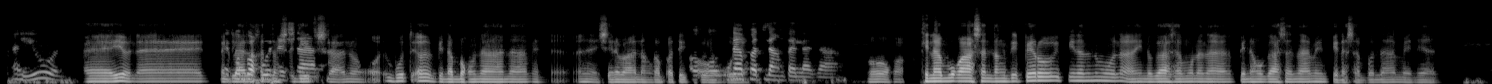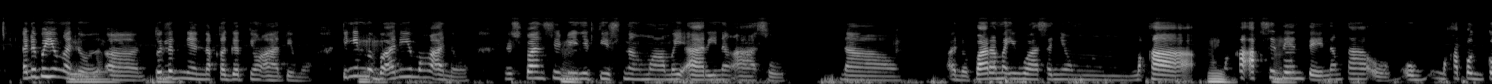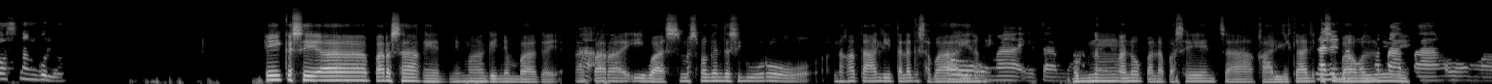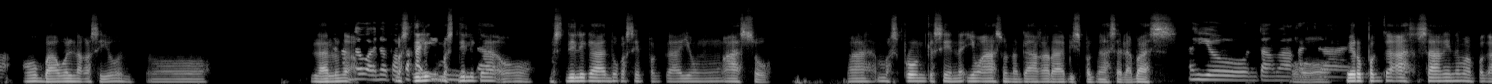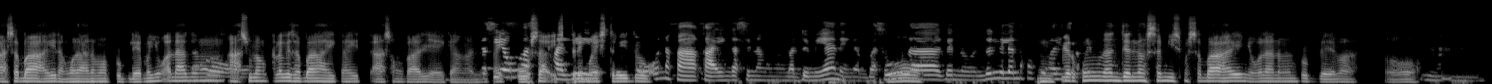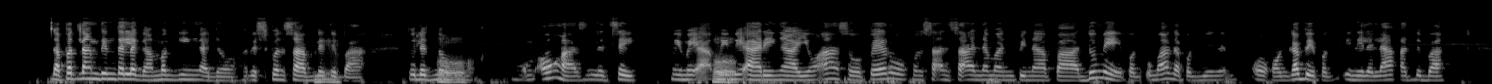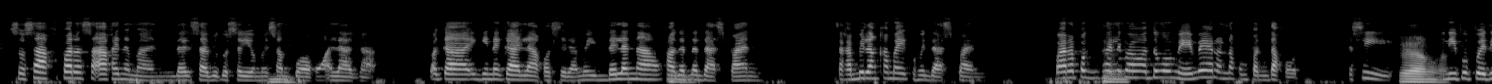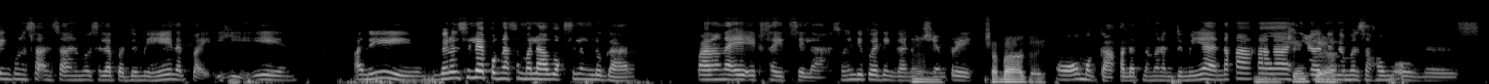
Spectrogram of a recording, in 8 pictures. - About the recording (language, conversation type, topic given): Filipino, unstructured, Ano ang mga panganib kapag hindi binabantayan ang mga aso sa kapitbahayan?
- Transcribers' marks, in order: static; wind; tapping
